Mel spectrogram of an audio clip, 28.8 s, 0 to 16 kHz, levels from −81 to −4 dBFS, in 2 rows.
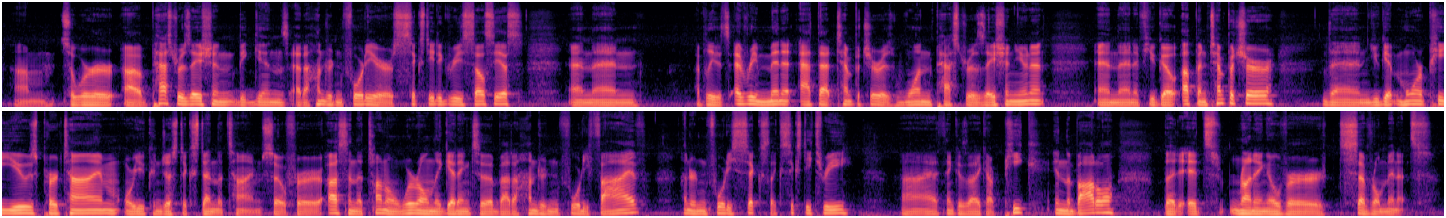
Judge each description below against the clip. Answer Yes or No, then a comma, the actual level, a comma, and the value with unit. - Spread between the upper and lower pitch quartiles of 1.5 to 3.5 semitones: No, average, 3.9 semitones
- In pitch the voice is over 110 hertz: No, low, 105 Hz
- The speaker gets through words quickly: No, average, 185 wpm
